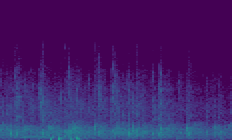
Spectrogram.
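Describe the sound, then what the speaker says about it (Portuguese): A LIDE Talks business audience gives a round of applause for Rodrigo. The clapping is faint and distant, with a few louder, closer claps near the start and low voices underneath. "Uma salva de palmas para o Rodrigo"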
